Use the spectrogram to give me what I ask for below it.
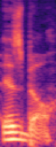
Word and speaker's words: Isbell: How do you say Isbell? – Isbell. Yeah.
